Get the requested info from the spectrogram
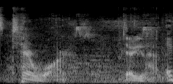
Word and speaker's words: terroir: You know, I had to do that because I have a hard time saying terroir. Did I say it right? – You said it right.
